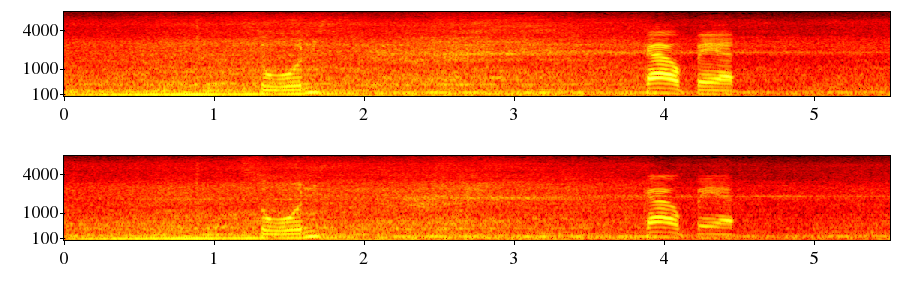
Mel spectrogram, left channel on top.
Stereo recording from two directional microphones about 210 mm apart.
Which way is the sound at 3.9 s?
15° left (ahead or behind).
